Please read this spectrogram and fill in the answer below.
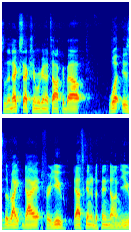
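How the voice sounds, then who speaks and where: Speaking fairly quickly, a man with an American accent uses a fairly low pitch. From South Carolina, US South. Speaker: motivational speaker and dog trainer. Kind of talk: talk to young men. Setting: event with live audience. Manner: animated.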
